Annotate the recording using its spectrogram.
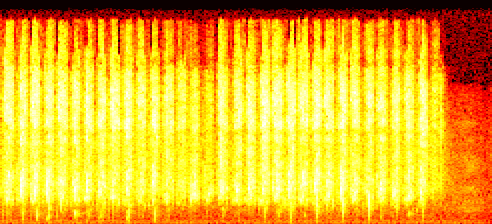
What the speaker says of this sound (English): rub our hands together, generate some heat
